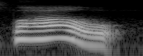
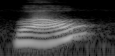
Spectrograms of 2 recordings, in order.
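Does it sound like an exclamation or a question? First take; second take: exclamation; question. First: It is said as a strong exclamation. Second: It is said as a question.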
